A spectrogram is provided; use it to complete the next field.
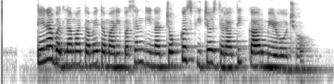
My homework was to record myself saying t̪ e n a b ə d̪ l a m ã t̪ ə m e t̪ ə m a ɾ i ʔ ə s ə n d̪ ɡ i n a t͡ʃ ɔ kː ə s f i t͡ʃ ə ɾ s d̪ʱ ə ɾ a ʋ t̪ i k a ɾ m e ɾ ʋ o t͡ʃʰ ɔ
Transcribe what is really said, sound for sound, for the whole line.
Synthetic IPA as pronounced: t̪ e n a b ə d̪ l a m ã t̪ ə m e t̪ ə m a ɾ i p ə s ə n d̪ ɡ i n a t͡ʃ ɔ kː ə s f i t͡ʃ ə ɾ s d̪ʱ ə ɾ a ʋ t̪ i k a ɾ m e ɭ ʋ o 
